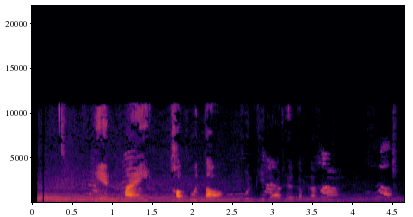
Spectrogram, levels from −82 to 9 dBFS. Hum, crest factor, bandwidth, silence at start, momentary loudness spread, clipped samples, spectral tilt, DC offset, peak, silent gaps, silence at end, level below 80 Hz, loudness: none; 24 dB; 11.5 kHz; 0.05 s; 20 LU; under 0.1%; -2 dB/octave; under 0.1%; -8 dBFS; none; 0.05 s; -78 dBFS; -30 LUFS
